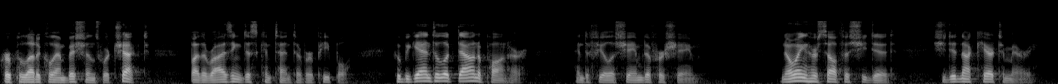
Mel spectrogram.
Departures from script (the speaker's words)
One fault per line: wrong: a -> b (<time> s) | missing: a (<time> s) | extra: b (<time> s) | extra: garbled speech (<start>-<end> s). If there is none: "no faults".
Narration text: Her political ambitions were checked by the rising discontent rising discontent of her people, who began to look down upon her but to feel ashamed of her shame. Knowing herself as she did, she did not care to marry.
missing: rising discontent (3.0 s)
wrong: but -> and (5.8 s)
